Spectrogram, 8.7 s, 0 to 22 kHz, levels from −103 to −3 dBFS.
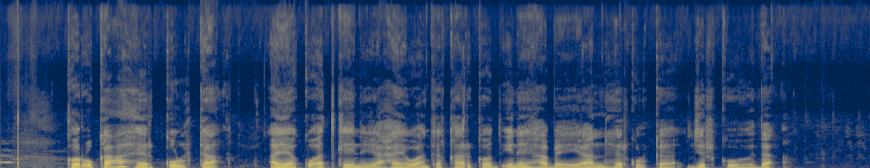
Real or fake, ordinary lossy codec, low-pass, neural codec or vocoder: fake; none; none; vocoder, 44.1 kHz, 128 mel bands every 512 samples, BigVGAN v2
